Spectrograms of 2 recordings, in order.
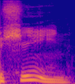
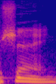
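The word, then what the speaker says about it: Schoen: Joe Sheen. Coming from. Is that how you pronounce it? I saw it. Shane, I think. Joe Sheen or Shane? Shane. Joe Sheen or Shane. Joe Shane.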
